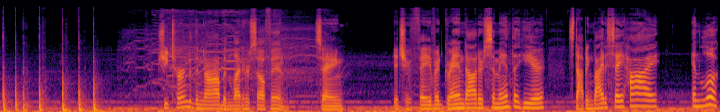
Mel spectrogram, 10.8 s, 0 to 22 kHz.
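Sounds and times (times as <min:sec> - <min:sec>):
lacquered fingertips knocking on the bottom half of a door: 0:00.0 - 0:01.6
faint low hum: 0:01.6 - 0:10.7
speech: 0:02.4 - 0:05.3, 0:05.9 - 0:10.7.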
